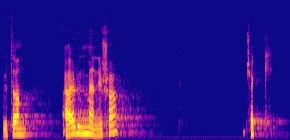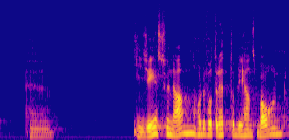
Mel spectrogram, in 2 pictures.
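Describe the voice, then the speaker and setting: A male preacher talks through a scripture passage in a relaxed, joking manner, addressing people in the room directly. His voice sits slightly high for a man. A long reverb trails off his words in the church hall. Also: pauses often. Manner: lively, conversational, jokes with congregation. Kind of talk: sermon.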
